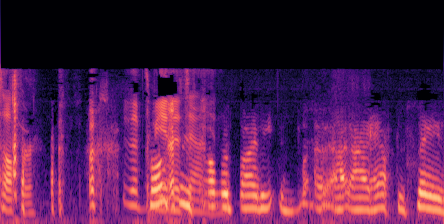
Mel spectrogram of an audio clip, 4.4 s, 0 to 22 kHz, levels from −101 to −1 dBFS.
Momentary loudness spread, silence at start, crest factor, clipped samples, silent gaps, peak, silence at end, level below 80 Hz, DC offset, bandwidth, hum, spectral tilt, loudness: 14 LU; 0 s; 20 dB; under 0.1%; none; 0 dBFS; 0 s; -54 dBFS; under 0.1%; 7.4 kHz; none; -5.5 dB/octave; -22 LUFS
